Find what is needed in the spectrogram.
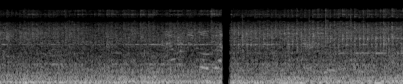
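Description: Steady low rumble of outdoor background noise. It cuts out abruptly for an instant a little over two seconds in.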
